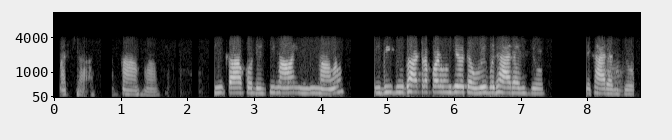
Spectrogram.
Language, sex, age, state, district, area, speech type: Sindhi, female, 45-60, Uttar Pradesh, Lucknow, urban, conversation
